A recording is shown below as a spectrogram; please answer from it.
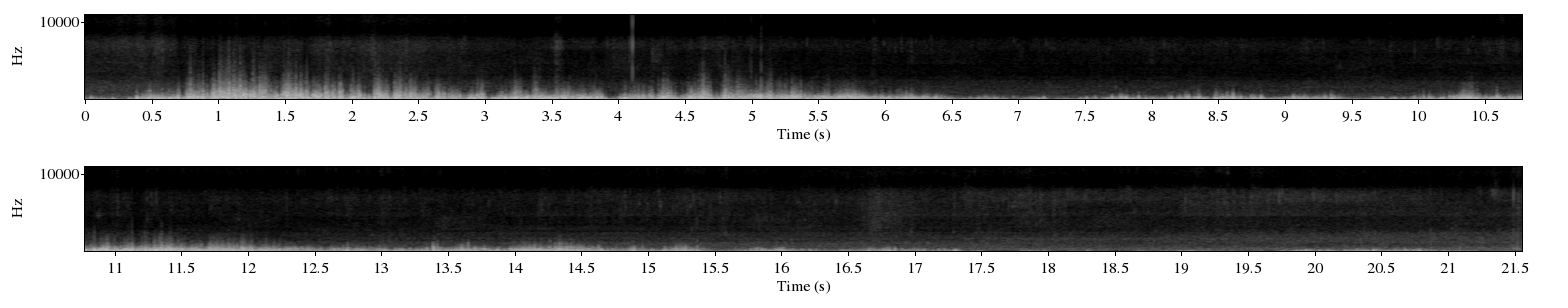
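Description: Wind buffeting the microphone in uneven gusts, a rumbling rush that swells and fades, loudest in the first few seconds.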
